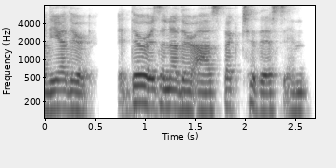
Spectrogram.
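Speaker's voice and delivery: ordinary talk, nothing marked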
